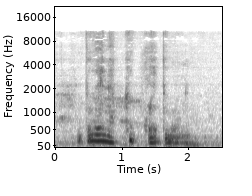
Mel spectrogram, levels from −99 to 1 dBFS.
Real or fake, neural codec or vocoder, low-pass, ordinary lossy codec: fake; codec, 44.1 kHz, 7.8 kbps, Pupu-Codec; 10.8 kHz; MP3, 48 kbps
